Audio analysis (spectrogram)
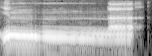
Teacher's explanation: Nah, ini ada gunnah ya. Dia dibaca mendengung dan ditahan.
